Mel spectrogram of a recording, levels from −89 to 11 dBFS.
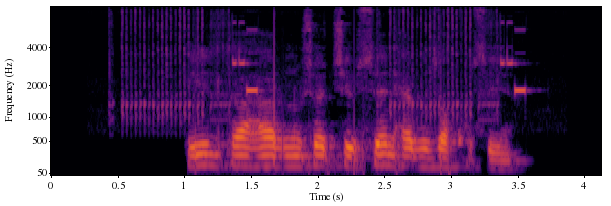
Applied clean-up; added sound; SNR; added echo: none; Camera; 11 dB; none.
